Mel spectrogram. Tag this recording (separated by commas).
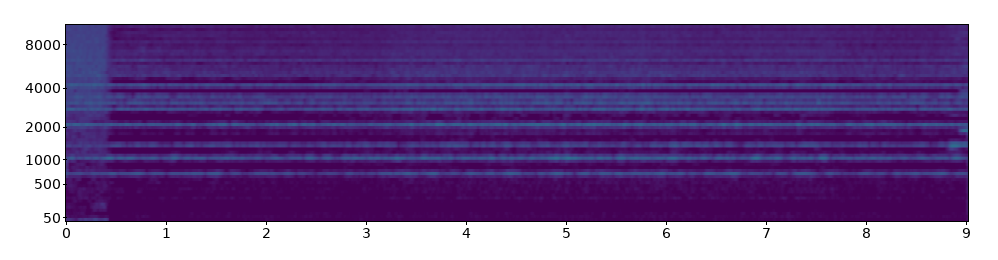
Music, Tender music, Theme music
